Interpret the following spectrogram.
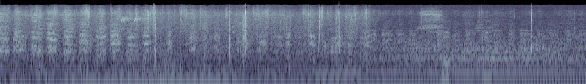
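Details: Panting of a ten-year-old male Labrador cross, a shelter dog up for adoption, out on a walk; quick rhythmic breaths about three per second over a low steady hum, with faint voices.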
